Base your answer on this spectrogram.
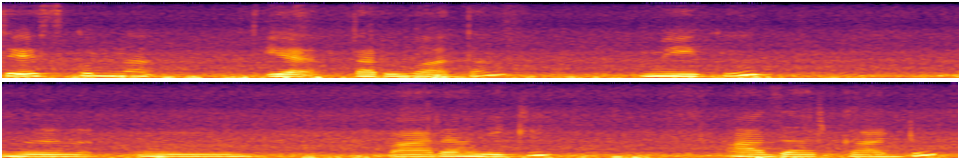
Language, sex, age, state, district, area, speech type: Telugu, female, 30-45, Andhra Pradesh, N T Rama Rao, urban, spontaneous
